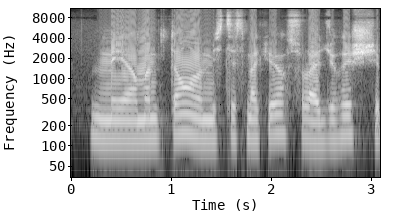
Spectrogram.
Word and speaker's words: Tessmacher: donc ça se prononce Tessmacher. Tessmacher, oui. Oh merde. Ce sera pour la suite. Tessmacher. Oui, c'est comme le pacemaker, c'est Tessmacher.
